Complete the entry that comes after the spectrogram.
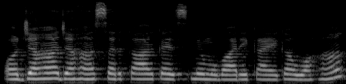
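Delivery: usual speaking voice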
